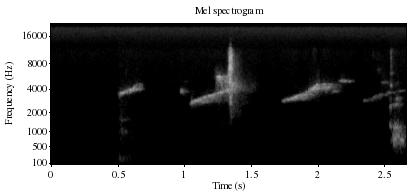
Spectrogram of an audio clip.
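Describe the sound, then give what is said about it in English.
Birds chirp in a backyard, giving a few faint, high, short rising tweets in irregular bursts with quiet gaps between them. “You can hear the birds chirping in your backyard.”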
